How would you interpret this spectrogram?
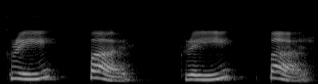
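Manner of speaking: CREEPER broken in two, cree-per, with a pause between; split into syllables. Shown as a demonstration. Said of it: "we have two syllables".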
